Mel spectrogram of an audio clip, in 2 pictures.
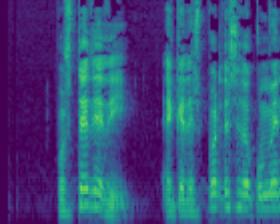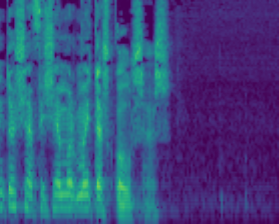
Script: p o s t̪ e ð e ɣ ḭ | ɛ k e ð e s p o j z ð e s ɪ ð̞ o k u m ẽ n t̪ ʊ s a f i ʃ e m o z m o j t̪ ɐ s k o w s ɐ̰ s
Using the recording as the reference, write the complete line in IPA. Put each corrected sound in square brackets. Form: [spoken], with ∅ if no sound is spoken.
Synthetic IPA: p o s t̪ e ð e [ð] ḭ | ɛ k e ð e s p o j z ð e s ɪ ð̞ o k u m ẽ n t̪ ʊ [ʃ] a f i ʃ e m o z m o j t̪ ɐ s k o w s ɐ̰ s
